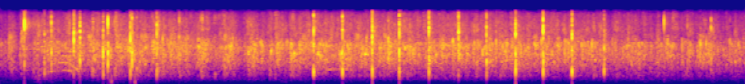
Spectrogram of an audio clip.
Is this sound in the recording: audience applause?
yes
